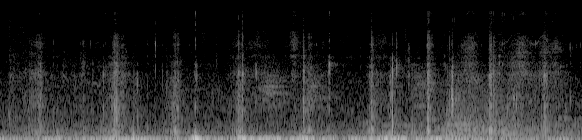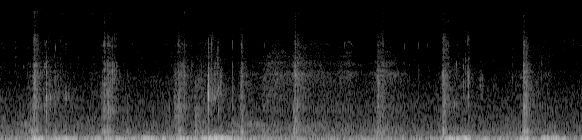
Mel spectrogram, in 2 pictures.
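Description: Close-miked biting and chewing of a chocolate-coated Magnum bar: the chocolate shell cracks and crunches in many short, irregular clicks, mixed with wet mouth sounds.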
